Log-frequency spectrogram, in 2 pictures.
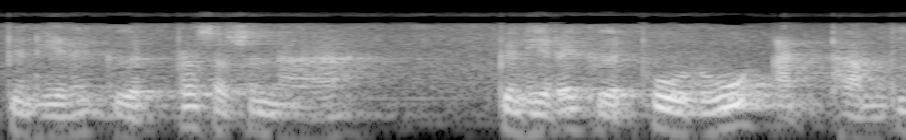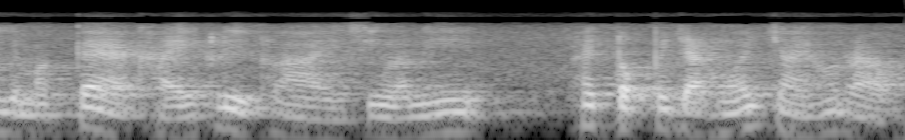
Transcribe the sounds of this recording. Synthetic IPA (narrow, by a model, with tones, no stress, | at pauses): pe˧nheː˨˩t̪̚ha˥˩jkɤː˨˩t̪̚pʰɾa˦˥saː˨˩p̚sa˧naː˩˦ | pe˧nheː˨˩t̪̚ha˥˩jkɤː˨˩t̪̚pʰuː˥˩ɾuː˦˥ʔa˨˩t̪ʰːa˧mt̪ʰiː˥˩t͡ɕa˧˩maː˧kɛː˥˩kʰa˩˦jkʰliː˥˩kʰlaː˧jsi˨˩ŋlaː˨˩wniː˦˥ | ha˥˩jt̪o˨˩k̚pa˧jt͡ɕaː˨˩k̚hu˨˦˥t͡ɕa˧jkʰɔː˨˩˦ŋɾa˧w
